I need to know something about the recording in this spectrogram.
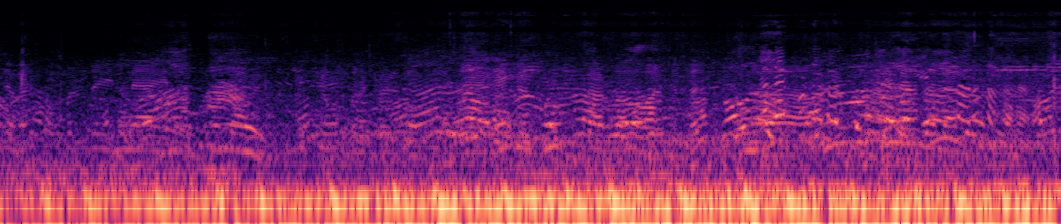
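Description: A young woman speaks with animation close by.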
